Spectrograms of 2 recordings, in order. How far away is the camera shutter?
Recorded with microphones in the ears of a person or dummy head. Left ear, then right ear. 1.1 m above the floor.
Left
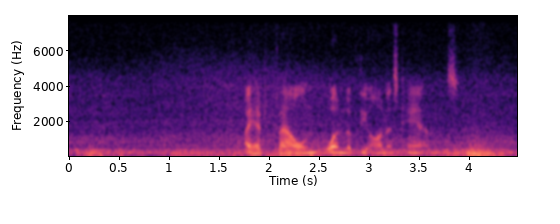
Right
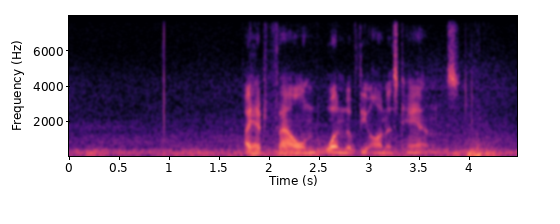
I don't hear a camera shutter.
